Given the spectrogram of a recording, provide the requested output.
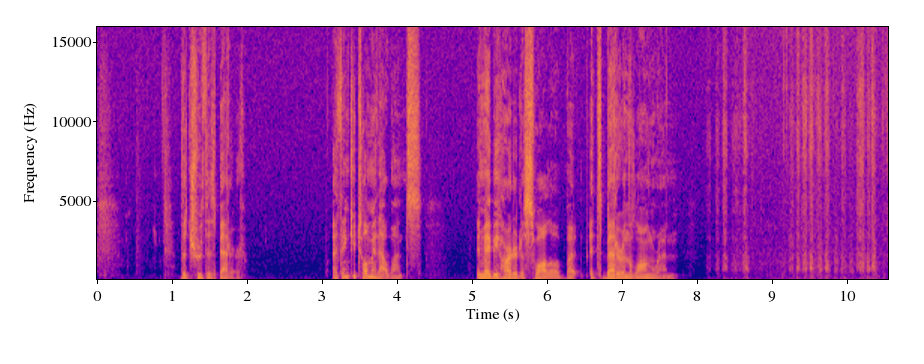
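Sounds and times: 
speech: 0:01.1 - 0:02.0, 0:03.1 - 0:04.4, 0:05.0 - 0:07.8
pen writing on paper: 0:08.2 - 0:10.5.

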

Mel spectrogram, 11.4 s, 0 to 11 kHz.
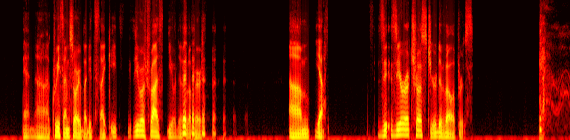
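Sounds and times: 
speech: 0:00.5 - 0:04.6, 0:05.8 - 0:06.7, 0:07.6 - 0:09.5, 0:10.8 - 0:11.4
laughter: 0:03.4 - 0:04.5
person coughing: 0:10.8 - 0:11.4.

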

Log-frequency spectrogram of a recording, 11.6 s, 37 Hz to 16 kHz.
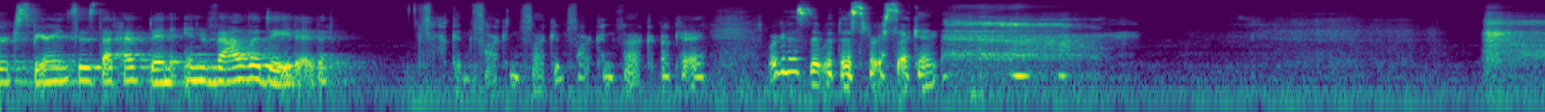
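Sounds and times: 
speech: 0:00.0 - 0:08.2
slow deep breathing as a breathing exercise: 0:05.3 - 0:05.8, 0:07.1 - 0:11.5.

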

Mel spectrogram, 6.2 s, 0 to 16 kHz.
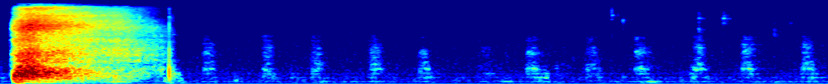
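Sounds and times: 
slow exhale of breath: 0:00.1 - 0:01.3.

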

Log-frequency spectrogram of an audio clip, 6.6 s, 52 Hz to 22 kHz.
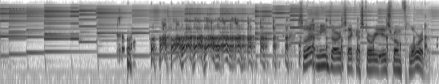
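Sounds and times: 
chiming electronic ice cream truck jingle: 0:00.7 - 0:06.5
laughter: 0:01.8 - 0:06.5
speech: 0:01.9 - 0:06.5.

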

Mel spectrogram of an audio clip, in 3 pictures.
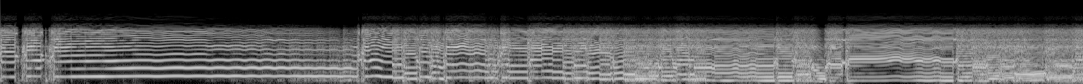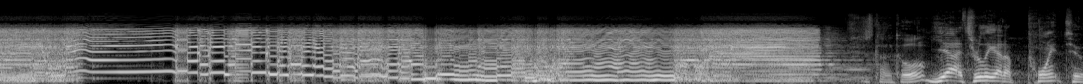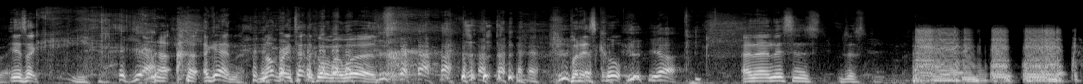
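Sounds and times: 
harsh distorted guitar tone through an effects pedal: 0:00.0 - 0:19.4, 0:30.8 - 0:32.4
speech: 0:20.4 - 0:30.6
laughter: 0:22.3 - 0:28.2.

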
